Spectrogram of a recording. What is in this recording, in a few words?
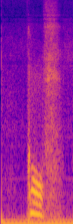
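"kolf", Dutch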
